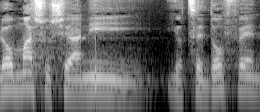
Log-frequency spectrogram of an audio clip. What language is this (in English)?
Hebrew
